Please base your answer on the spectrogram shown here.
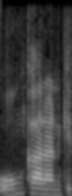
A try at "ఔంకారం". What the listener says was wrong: అది ఓంకారం కాదు, ఔంకారం. మనం పలకడమే దాన్ని తప్పు పలుకుతున్నాం. ఔం అని ఉచ్చరించినప్పుడు అకారము ఉకారము రెండూ పలకబడి మూకారం దీర్ఘమవుతుంది.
